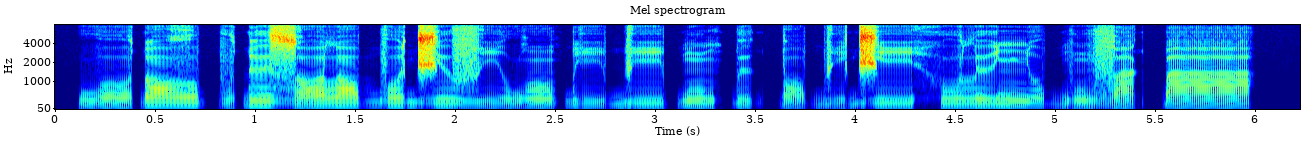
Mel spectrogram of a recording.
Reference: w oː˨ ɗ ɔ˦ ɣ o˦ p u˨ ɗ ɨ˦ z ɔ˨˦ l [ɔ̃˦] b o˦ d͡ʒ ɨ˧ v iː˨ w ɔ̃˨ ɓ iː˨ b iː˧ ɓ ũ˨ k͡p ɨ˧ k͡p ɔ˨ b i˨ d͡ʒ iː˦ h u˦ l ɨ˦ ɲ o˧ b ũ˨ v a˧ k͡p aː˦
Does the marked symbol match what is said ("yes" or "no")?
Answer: no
